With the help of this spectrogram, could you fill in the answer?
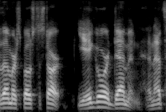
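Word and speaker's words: Egor Demin: and both of them are supposed to start jagor demon and that's how it's pronounced jagor demon jagor demon is starting alongside D Hall and alongside Canon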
